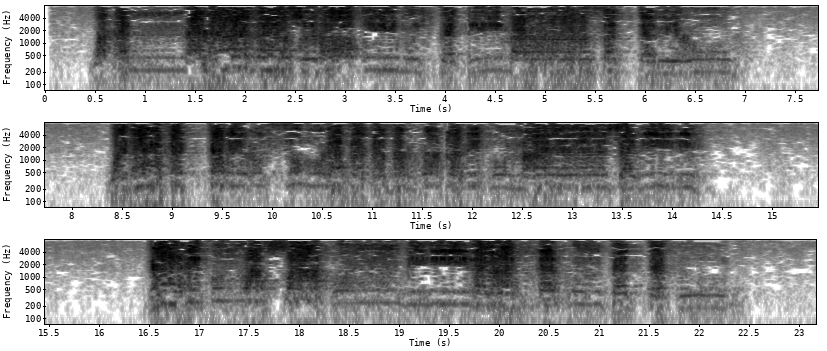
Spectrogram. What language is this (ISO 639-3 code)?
ara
